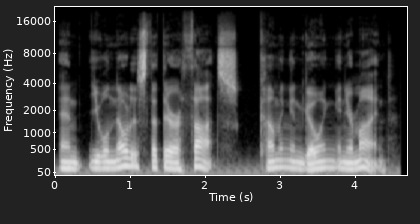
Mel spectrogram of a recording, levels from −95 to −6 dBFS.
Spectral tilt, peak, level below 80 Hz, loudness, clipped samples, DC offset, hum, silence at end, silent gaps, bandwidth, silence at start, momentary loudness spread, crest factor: -5.5 dB/octave; -4 dBFS; -46 dBFS; -21 LUFS; under 0.1%; under 0.1%; none; 0.25 s; none; 15.5 kHz; 0.05 s; 7 LU; 16 dB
